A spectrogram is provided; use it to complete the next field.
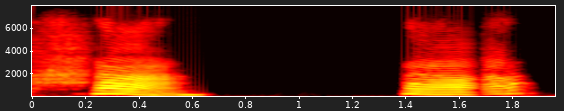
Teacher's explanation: ketika kita mengucapkan huruf H harusnya di pertengahan tenggorokan kita terasa keluarnya dari situ jika tidak keluar dari situ berarti kurang pas cara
